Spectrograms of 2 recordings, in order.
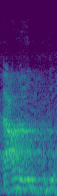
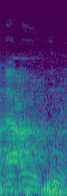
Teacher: Zu mesti dikeluarkan lidah sedikit, menunjukkan perbezaan antara zal dengan zai.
